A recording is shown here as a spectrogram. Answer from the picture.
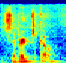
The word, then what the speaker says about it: Cvercko: Severchko. I had to look at it. I got the spelling, but I thought, how do you pronounce that? It was C-V-E-R-C-K-O. Severchko.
